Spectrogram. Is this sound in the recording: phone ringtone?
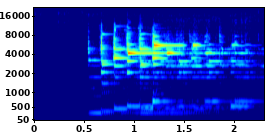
yes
